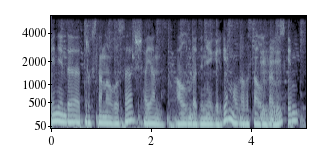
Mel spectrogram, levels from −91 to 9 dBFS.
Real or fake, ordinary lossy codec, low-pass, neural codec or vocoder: real; none; 5.4 kHz; none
